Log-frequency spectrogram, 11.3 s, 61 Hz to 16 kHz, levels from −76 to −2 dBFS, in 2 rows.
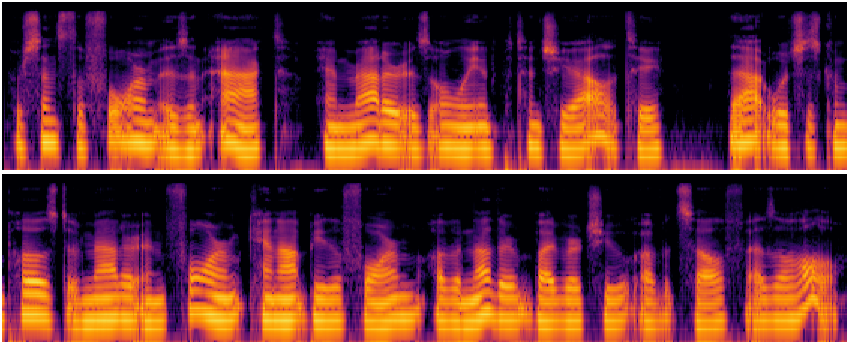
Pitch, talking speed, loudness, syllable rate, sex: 135 Hz, 180 wpm, -19 LUFS, 4.8 syllables/s, male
